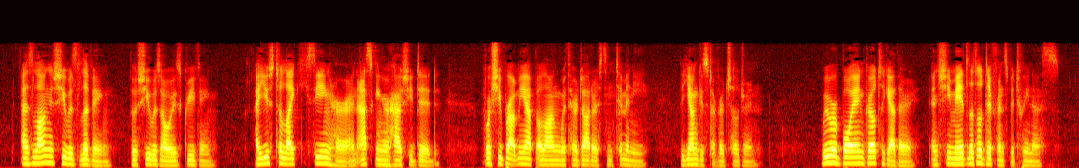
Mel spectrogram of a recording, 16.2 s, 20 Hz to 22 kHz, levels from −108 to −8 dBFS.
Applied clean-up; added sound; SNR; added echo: neural mask model Resemble Enhance denoiser.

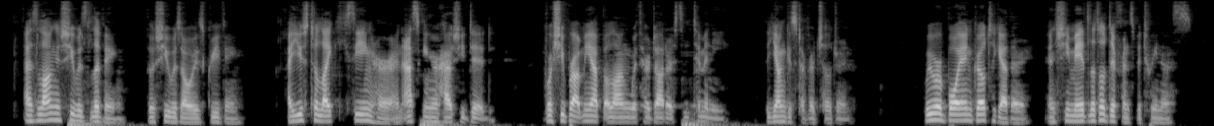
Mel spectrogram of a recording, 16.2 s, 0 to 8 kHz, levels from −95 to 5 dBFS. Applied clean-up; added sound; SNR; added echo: classical method Wiener filter.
